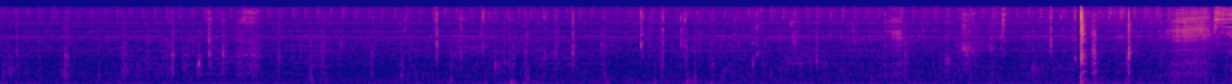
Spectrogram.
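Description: Close-up mouth sounds of chewing a mouthful of rice noodles and spicy papaya salad: soft, wet, irregular clicks and smacks. Near the end there is a single sharp click, the loudest sound.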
